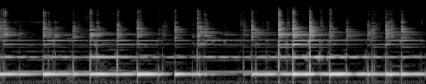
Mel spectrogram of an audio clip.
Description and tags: Bell loop
recording of a random bell in a music store in denton texas with a Sony dat machine, sampled and looped with a k2000
loop, acoustic, bell, percussion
